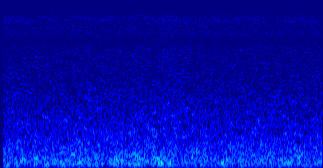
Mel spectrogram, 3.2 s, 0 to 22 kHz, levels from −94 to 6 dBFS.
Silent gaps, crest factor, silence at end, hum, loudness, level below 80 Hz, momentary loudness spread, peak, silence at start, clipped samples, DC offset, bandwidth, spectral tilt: none; 16 dB; 0 s; none; -65 LUFS; -80 dBFS; 2 LU; -50 dBFS; 0 s; under 0.1%; under 0.1%; 16.5 kHz; -4.5 dB/octave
